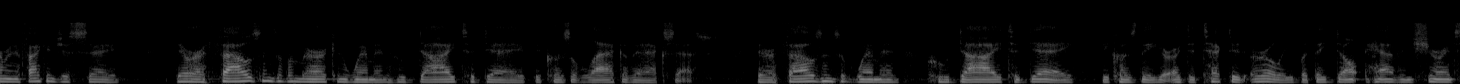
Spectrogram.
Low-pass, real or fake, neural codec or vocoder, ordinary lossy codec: 7.2 kHz; real; none; Opus, 64 kbps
